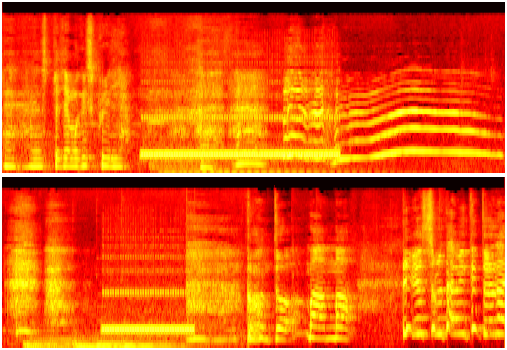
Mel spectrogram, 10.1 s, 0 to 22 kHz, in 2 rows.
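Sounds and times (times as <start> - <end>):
telephone ringback tone: 1.4 - 3.6, 6.0 - 7.0.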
